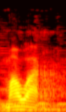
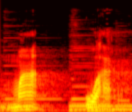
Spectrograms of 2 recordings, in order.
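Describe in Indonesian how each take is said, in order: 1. Kata itu diucapkan utuh tanpa jeda. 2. Kata itu diucapkan dengan jeda di antara suku katanya. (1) "Contoh kata mawar" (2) "jadi dipotong atau dipenggal mawar"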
